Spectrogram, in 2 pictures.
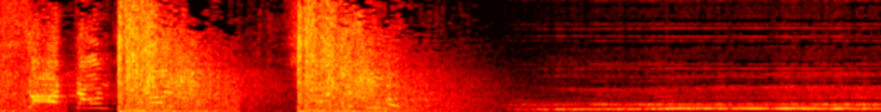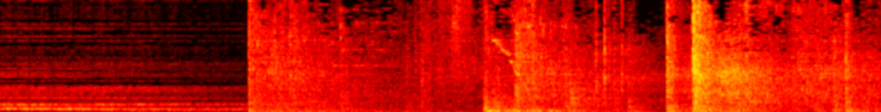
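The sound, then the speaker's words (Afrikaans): Loud gunshots crack out in separate bursts, a pair early on and a rapid volley toward the end, with a sustained low wavering howl droning in the gap between them. “Wat het ek nou net geskiet?”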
